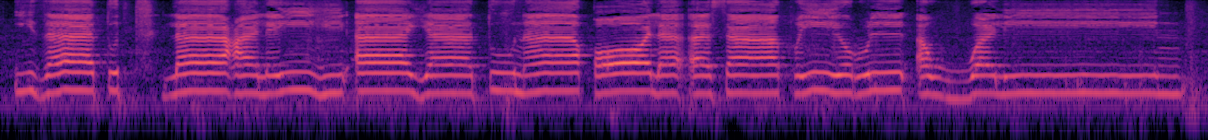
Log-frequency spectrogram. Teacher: تتلا تا میں ہمس واضح کریں گے. ٹھیک ہے. اور یہاں پہ مد بدل ہے.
